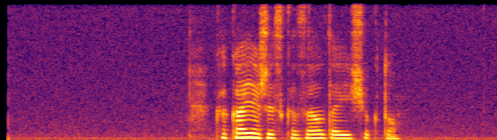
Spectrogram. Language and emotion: Russian, neutral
